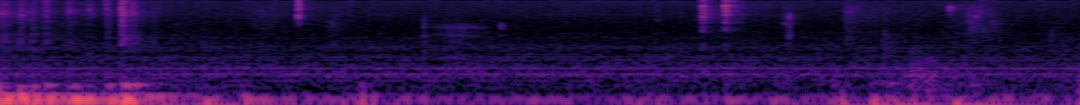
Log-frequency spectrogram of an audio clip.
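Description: Computer keyboard typing and mouse clicking while renaming a folder on a desktop, a quiet, soft patter of keystrokes and a few sharper clicks scattered over steady low room hum, with no talking.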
